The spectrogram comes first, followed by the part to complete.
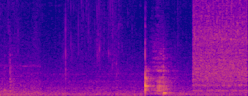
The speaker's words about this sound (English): And putting it in a cold pan. The idea is that the bacon slowly starts to render as the temperature comes up.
